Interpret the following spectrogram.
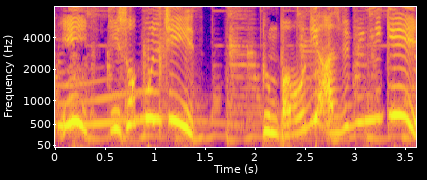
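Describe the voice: A woman does a squeaky, cartoonish character voice. Loud music plays in the background. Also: moderate pace.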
